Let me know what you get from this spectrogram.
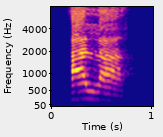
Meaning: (noun) 1. tool, instrument 2. sheath, scabbard; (interjection) Used to express surprise or shock: oh! is that so?
- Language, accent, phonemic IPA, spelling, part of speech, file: Swahili, Kenya, /ˈɑ.lɑ/, ala, noun / interjection, Sw-ke-ala.flac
